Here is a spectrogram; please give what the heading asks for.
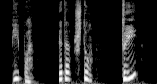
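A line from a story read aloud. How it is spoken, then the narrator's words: Breathless. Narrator (Russian): выдохнула она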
